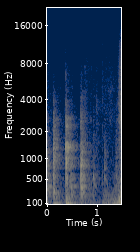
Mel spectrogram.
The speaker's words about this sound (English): I've knock on wood.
